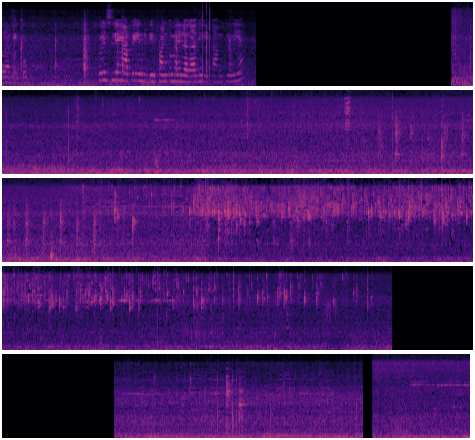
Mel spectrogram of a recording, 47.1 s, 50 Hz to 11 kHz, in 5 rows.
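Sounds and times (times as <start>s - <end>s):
oil sizzling and popping: 9.0s - 36.1s.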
